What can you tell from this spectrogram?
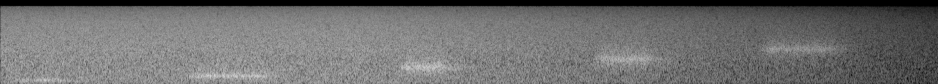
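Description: Loud white noise running through a hardware graphic equalizer. One band after another is boosted on the sliders, so a brighter hiss steps upward in pitch from low to high about every two seconds. The whole sound fades down near the end.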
